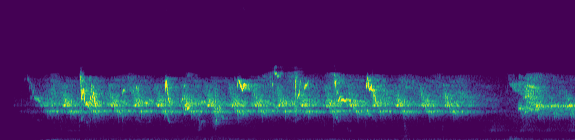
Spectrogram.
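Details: Champion white-eye singing vigorously: a dense, unbroken stream of very high, thin twittering notes with quick up-and-down slurs, pausing briefly near the end before resuming.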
